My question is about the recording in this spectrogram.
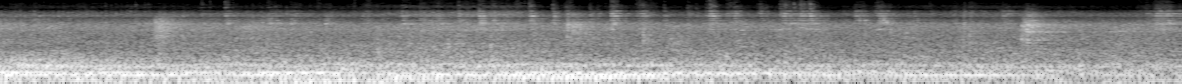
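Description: Street traffic: a steady low hum of vehicle engines with general city noise, easing off slightly near the end.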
